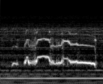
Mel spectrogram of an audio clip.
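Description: A rooster crowing once, a call of about a second and a half that rises in a couple of steps and ends on a long, slowly falling note, over steady background music.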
